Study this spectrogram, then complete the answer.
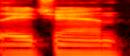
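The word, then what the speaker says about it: Etienne: more speedy guy, like say we signed Travis Achan, apparently is how you pronounce his name, Travis Achan Jr., who ended up signing with the Saints, I believe.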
